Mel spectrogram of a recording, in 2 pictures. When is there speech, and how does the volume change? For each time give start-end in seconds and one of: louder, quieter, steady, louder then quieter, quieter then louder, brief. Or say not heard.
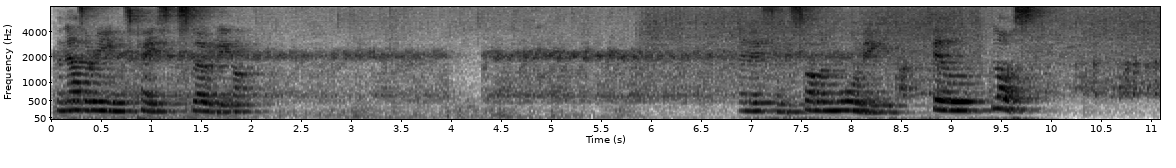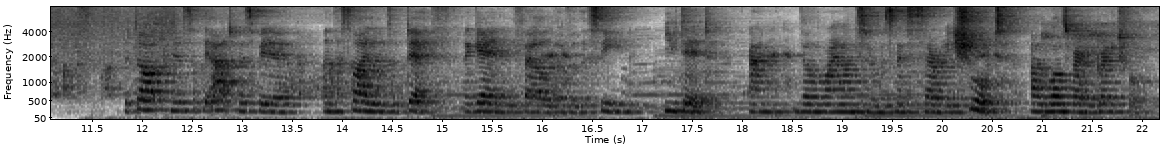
0.0-1.9 brief
6.8-9.8 brief
11.3-22.1 steady.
